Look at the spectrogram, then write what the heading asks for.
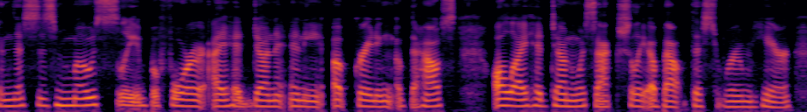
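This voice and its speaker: A woman talking casually over her gameplay footage in a meandering, chatty way, her voice hoarse from being sick. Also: deep voice, fairly bright tone, no room sound. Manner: meandering, self-correcting, chatty. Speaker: gaming channel host.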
